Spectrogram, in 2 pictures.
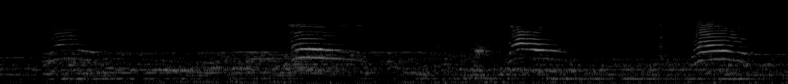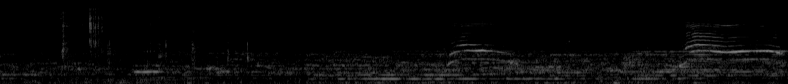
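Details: Kitten meowing indoors, a series of short harmonic meows arching up near the top, about five clear calls spread across the stretch with quieter ones between, over a steady low hum and faint background noise.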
